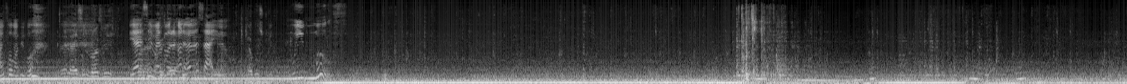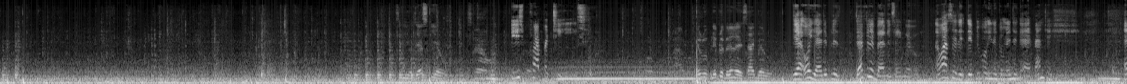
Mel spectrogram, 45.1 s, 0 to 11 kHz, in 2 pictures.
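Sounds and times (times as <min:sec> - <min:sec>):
car engine and road rumble: 0:00.0 - 0:45.0.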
